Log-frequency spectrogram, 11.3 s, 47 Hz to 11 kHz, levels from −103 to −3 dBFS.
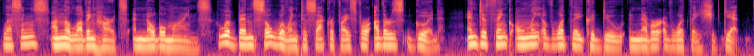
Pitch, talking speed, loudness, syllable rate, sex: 125 Hz, 180 wpm, -18 LUFS, 4.2 syllables/s, male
